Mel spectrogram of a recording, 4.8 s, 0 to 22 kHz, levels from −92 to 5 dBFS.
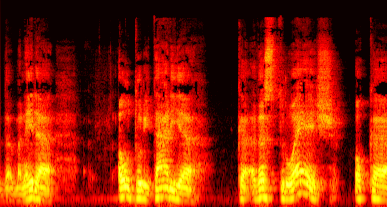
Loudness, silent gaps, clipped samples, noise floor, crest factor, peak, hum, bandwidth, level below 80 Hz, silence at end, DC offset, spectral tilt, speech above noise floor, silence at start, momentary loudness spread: -17 LUFS; none; under 0.1%; -52 dBFS; 16 dB; -2 dBFS; none; 16.5 kHz; -54 dBFS; 0 s; under 0.1%; -5.5 dB/octave; 35 dB; 0 s; 9 LU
